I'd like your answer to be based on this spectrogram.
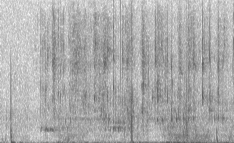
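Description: Water trickling and dripping onto flowers in the game Toca World, a light splashy patter with a few distinct drops, close and fairly loud, no voices.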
